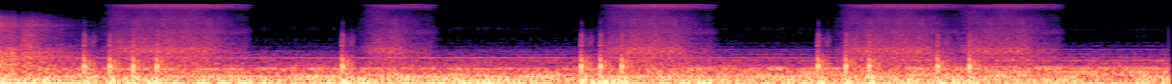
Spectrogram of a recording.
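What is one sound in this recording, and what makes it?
Soft whooshing chimes play as a menu selection moves.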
